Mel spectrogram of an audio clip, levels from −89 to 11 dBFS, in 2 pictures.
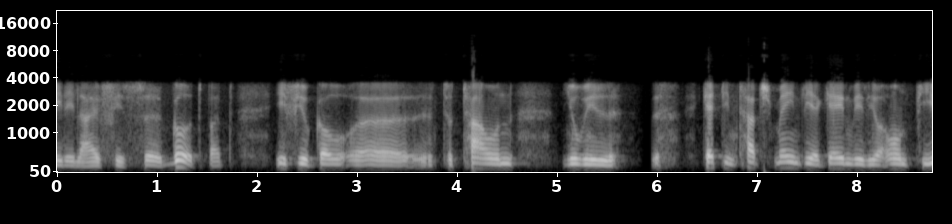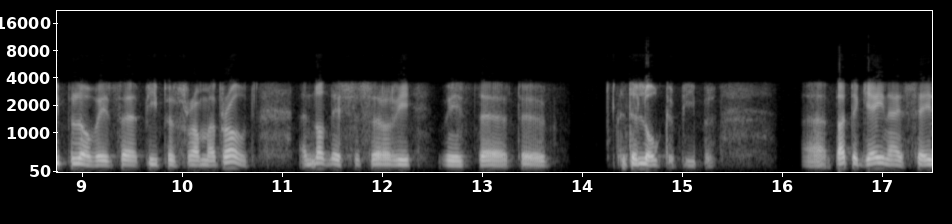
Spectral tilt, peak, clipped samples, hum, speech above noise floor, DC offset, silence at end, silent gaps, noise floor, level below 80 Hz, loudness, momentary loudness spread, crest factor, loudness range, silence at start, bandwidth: -7 dB/octave; -2 dBFS; under 0.1%; none; 39 dB; under 0.1%; 0 s; none; -60 dBFS; -74 dBFS; -21 LUFS; 16 LU; 20 dB; 3 LU; 0 s; 4.8 kHz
